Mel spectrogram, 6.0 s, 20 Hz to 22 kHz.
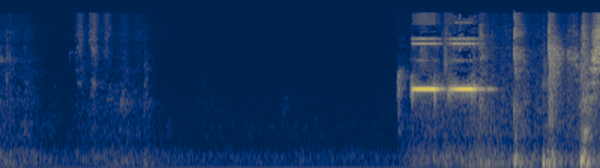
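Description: Near silence, then about four seconds in an electronic interval timer gives two high, steady beeps to signal the start of the next 30-second exercise. A few footfalls thud on the gym mat as running on the spot begins.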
